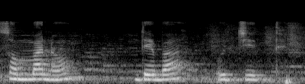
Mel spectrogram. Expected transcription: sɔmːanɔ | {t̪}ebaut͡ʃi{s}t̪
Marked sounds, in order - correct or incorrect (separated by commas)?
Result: incorrect, incorrect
